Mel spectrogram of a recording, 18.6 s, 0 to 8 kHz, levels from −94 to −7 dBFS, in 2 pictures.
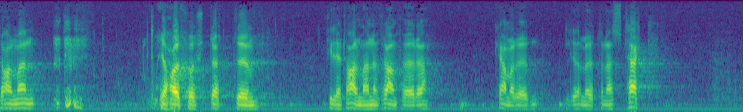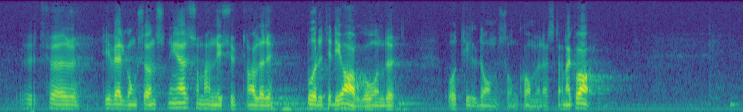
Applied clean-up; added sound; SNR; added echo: none; none; none; none.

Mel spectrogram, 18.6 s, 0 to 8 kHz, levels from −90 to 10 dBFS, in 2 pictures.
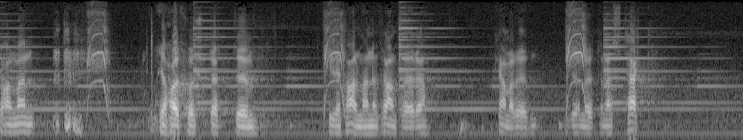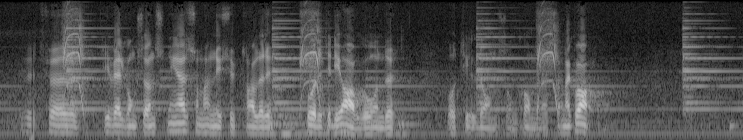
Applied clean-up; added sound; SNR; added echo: none; Church bell + Drill; 10 dB; none.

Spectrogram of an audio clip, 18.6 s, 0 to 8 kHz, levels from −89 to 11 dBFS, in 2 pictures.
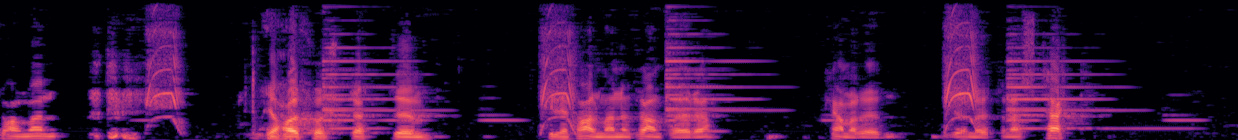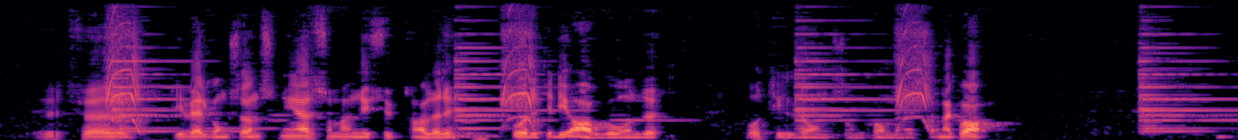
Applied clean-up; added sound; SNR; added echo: classical method Wiener filter.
